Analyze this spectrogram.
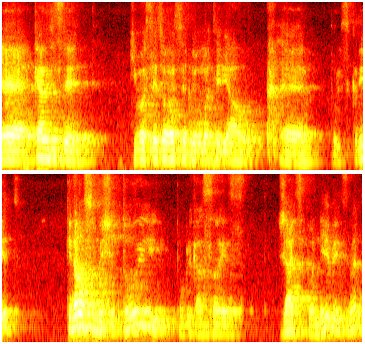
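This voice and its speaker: A man's very slow speech with lively intonation. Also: medium pitch for a man, big swings in loudness. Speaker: course instructor. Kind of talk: online lecture. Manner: halting.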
